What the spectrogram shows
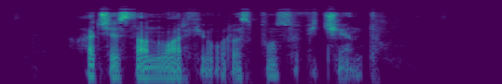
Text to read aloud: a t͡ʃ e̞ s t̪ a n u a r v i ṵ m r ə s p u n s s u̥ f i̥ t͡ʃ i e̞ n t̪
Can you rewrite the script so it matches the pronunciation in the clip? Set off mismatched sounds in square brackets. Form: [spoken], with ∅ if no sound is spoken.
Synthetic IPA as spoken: a t͡ʃ e̞ s t̪ a n u a r [f] i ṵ [n] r ə s p u n s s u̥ f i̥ t͡ʃ i e̞ n t̪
